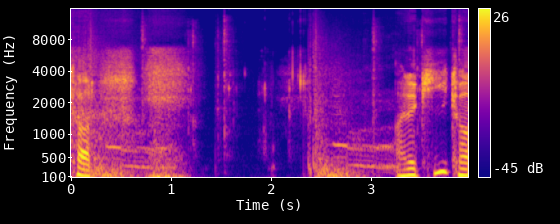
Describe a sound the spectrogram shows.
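A shotgun blasts loudly.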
